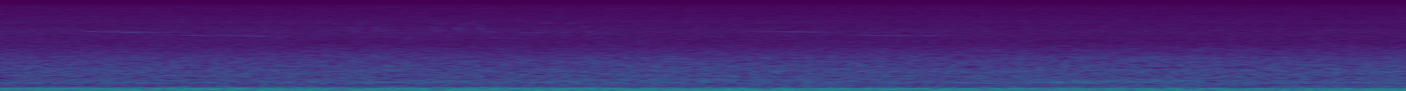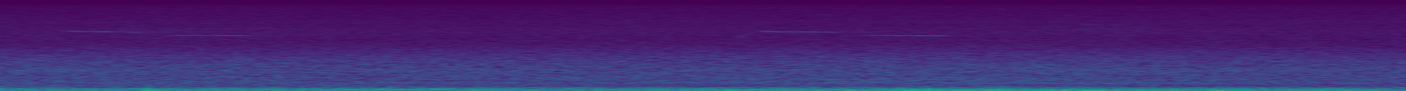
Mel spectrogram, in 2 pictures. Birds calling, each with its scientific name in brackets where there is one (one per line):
Common Yellowthroat (Geothlypis trichas)
Black-capped Chickadee (Poecile atricapillus)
